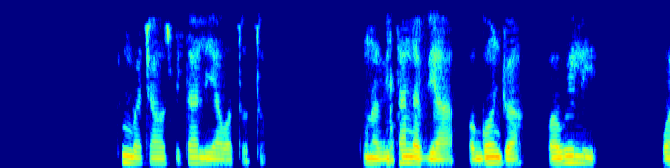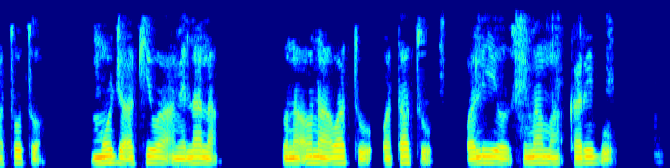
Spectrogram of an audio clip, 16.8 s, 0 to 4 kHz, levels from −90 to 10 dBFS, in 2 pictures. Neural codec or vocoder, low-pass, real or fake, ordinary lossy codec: none; 3.6 kHz; real; MP3, 32 kbps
